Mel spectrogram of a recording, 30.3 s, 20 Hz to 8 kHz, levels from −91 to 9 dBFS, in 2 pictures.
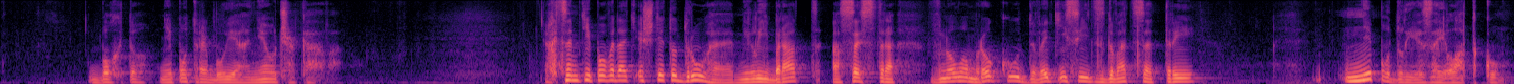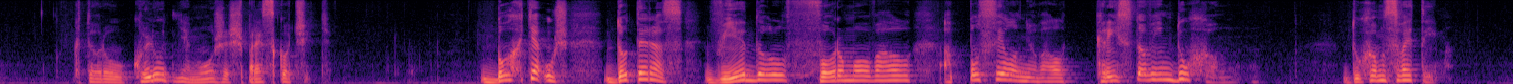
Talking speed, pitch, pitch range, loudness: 75 wpm, 120 Hz, 95-160 Hz, -24 LUFS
